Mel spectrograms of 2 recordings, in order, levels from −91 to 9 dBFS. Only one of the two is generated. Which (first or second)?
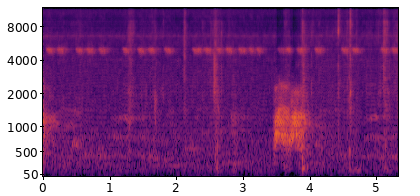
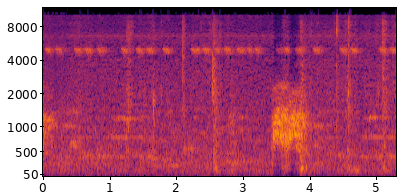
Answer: first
